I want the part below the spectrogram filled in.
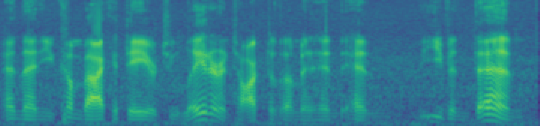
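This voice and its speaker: In this rough recording with slight background noise, a man talks fast with lively intonation and a sharp tone from a low-sitting voice. He is a pilot doing casual livestream commentary, his voice strained and tiring as he explains things at length in long, opinionated trains of thought.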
